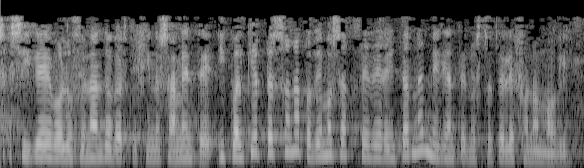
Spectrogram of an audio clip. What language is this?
Spanish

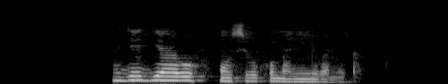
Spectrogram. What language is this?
Ganda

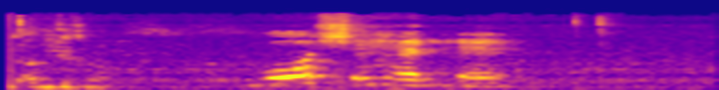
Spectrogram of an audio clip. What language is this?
Urdu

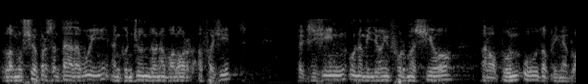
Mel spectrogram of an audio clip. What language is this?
Catalan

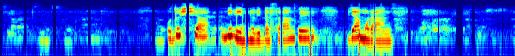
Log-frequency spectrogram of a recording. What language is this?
Kinyarwanda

